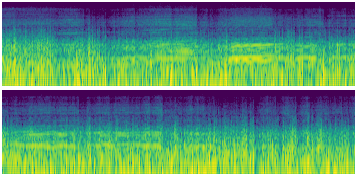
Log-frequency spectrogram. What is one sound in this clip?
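A motorcycle engine hums and climbs in pitch as it speeds up through the gears.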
